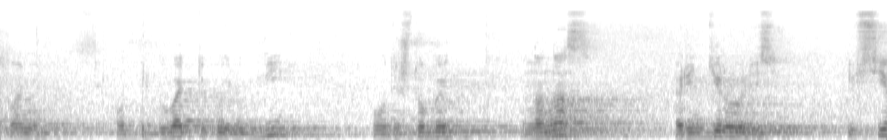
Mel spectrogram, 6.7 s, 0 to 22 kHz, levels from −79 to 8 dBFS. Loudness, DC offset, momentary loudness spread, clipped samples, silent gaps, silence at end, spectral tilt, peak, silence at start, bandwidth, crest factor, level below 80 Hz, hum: -39 LUFS; under 0.1%; 14 LU; under 0.1%; none; 0 s; -5.5 dB/octave; -20 dBFS; 0 s; 15.5 kHz; 18 dB; -86 dBFS; none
